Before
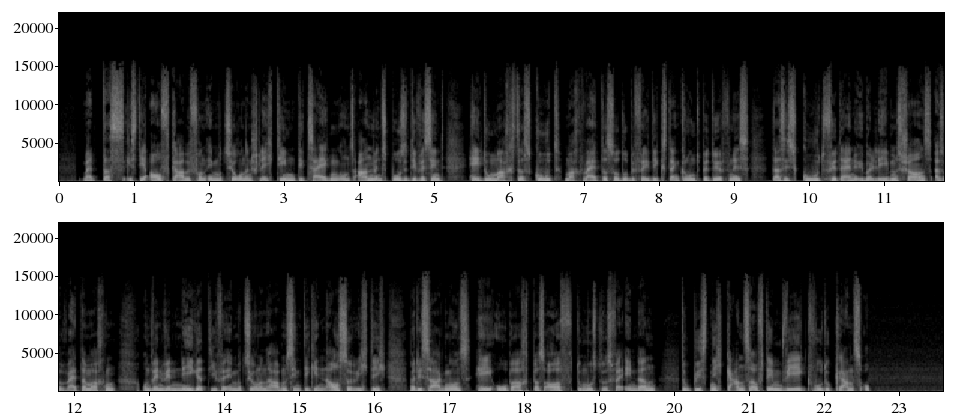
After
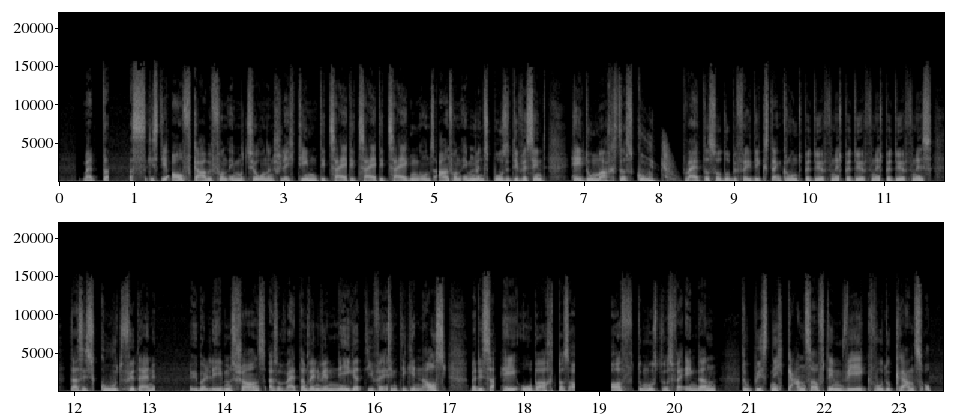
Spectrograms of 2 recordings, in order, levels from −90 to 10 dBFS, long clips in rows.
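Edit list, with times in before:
0:00.64: splice in room tone 0.29 s
0:01.79–0:02.08: duplicate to 0:04.12
0:03.14–0:03.53: repeat, 3 plays
0:06.38: tape stop 0.57 s
0:08.49–0:09.03: repeat, 3 plays
0:10.62: splice in room tone 0.48 s
0:12.14–0:12.97: remove
0:14.08–0:14.88: remove
0:15.62–0:16.10: remove
0:16.78–0:17.26: remove
0:18.34: splice in silence 0.48 s

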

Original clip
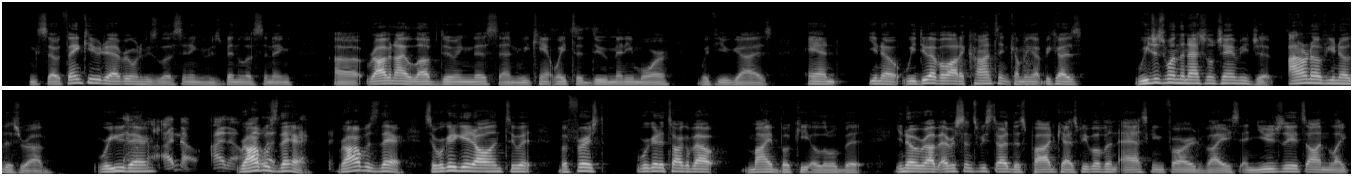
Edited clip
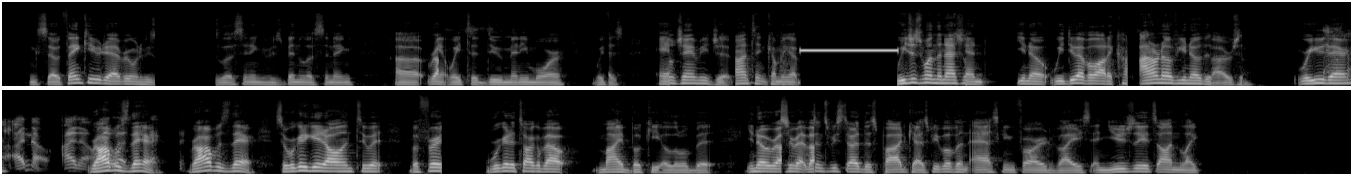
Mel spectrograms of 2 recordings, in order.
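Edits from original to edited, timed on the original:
0:01.53: splice in silence 0.61 s
0:03.75–0:05.41: remove
0:07.12–0:07.56: remove
0:08.16–0:09.77: swap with 0:12.07–0:12.74
0:10.41–0:11.39: beep over 2,050 Hz −12.5 dBFS
0:13.58–0:13.89: reverse
0:19.37: tape start 0.59 s
0:22.77–0:23.10: reverse

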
